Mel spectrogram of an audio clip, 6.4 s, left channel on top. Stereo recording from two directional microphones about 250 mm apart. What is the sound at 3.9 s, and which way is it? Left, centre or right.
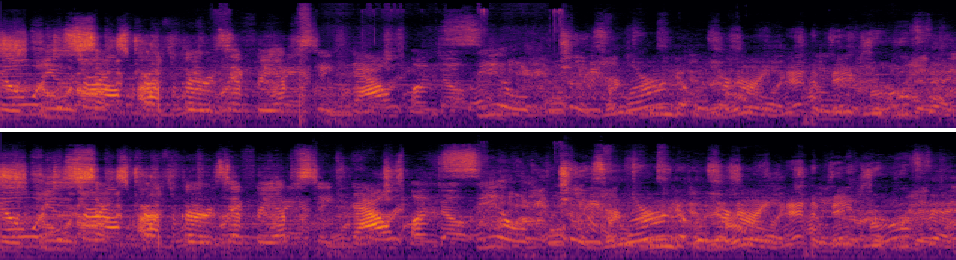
Speech, right.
